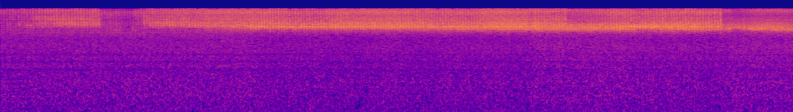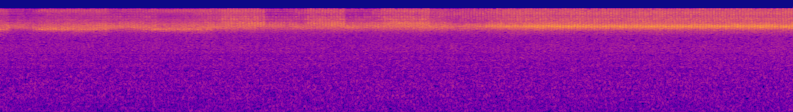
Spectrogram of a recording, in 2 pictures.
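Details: Katydid bush-crickets in their natural habitat in Japan, showing territorial behaviour: a shrill, very high, unbroken buzz holds steady throughout, rising into brighter bursts now and then, over a constant broad rushing hiss.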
